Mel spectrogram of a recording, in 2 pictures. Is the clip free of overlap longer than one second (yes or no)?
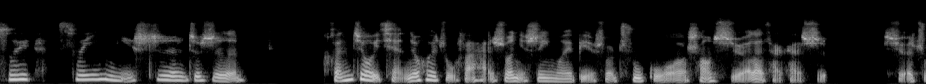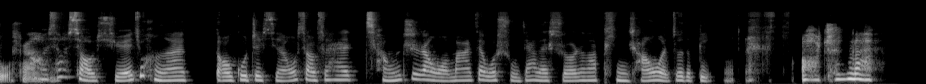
yes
